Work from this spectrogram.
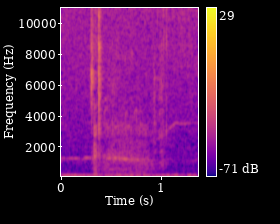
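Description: A computer mouse click during a copy action on a desktop, heard as a quick double click near the start and another sharper click at the very end, faint over a low steady room hum.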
